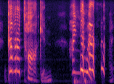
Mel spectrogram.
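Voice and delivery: put-on over-the-top British accent. Retelling how she redid her line after George asked for more British: exaggerated British accent. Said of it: "do a little more British".

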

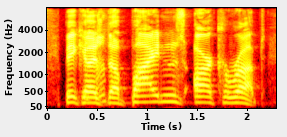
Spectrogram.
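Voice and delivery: ordinary talk, nothing marked

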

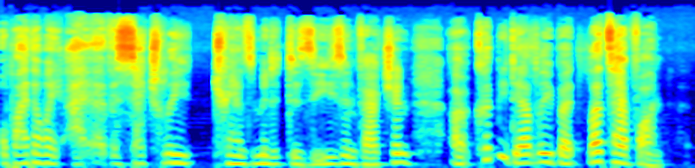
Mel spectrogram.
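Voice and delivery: put-on, acted whispering voice. Acting out a partner's line in an example for students: acting out a whisper. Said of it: "They suddenly whisper in your ear".

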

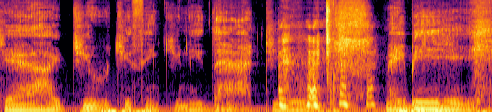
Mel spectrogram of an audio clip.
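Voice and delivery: put-on laid-back, patient voice. Describing how patient Jason is at Mount Crossings: laid-back Jason impression. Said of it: "I was trying to do my laid back voice".

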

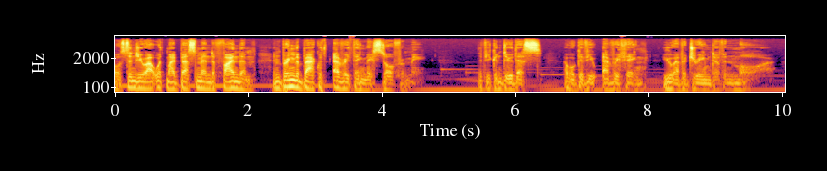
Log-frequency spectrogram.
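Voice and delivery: growling under breath. Offering the Wookiee a deal to recover his stolen ship, growling under his breath. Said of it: "and he's growling under his breath".

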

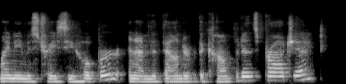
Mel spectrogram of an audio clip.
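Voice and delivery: question-like upspeak intonation on statements. Coaching on upspeak, showing the wrong way to introduce yourself, with upspeak. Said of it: "instead of saying".

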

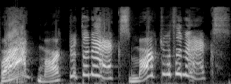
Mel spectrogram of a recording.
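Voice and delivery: shrill, very high squawking parrot voice. Testing out a mic, doing the pirate's parrot after the pirate, in a parrot voice. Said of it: "your parrot would follow and go".

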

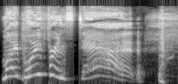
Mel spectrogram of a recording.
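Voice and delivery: sudden, blurted-out, high-pitched scream. Retelling a co-host's unexpected answer on a show: retelling a sudden scream. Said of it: "the co-host lady just screams out of nowhere".

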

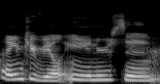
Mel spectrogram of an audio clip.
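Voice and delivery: very high, squeaky puppet-style voice. Imitating the man they are discussing, in a Muppet-like voice. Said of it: "It does sound like a Muppet".

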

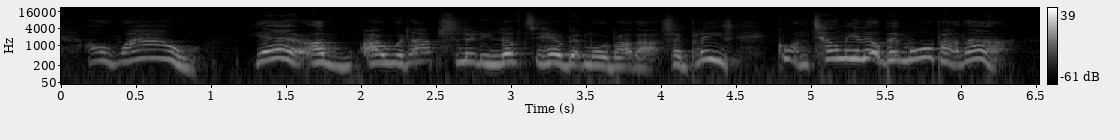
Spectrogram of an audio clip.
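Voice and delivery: bright, friendly, playful, positive tone. Demonstrating the friendly voice used most in negotiations; positive playful voice. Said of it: "your positive playful voice".

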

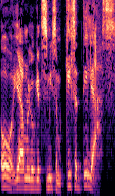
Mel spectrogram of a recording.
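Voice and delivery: mock Mexican-accented pronunciation. Retelling someone's attempt at a Mexican pronunciation: mock Mexican pronunciation. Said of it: "someone trying to do a Mexican pronunciation".

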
